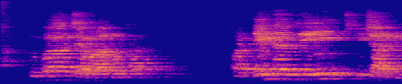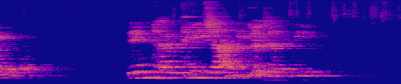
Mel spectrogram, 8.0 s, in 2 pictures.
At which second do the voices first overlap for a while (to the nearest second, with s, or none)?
none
